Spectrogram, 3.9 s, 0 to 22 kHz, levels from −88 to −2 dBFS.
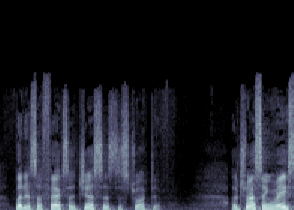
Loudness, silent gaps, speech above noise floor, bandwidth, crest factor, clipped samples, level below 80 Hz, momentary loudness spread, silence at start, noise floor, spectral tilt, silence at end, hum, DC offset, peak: -23 LUFS; none; 38 dB; 14.5 kHz; 18 dB; under 0.1%; -62 dBFS; 12 LU; 0.2 s; -60 dBFS; -5 dB/octave; 0 s; none; under 0.1%; -6 dBFS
